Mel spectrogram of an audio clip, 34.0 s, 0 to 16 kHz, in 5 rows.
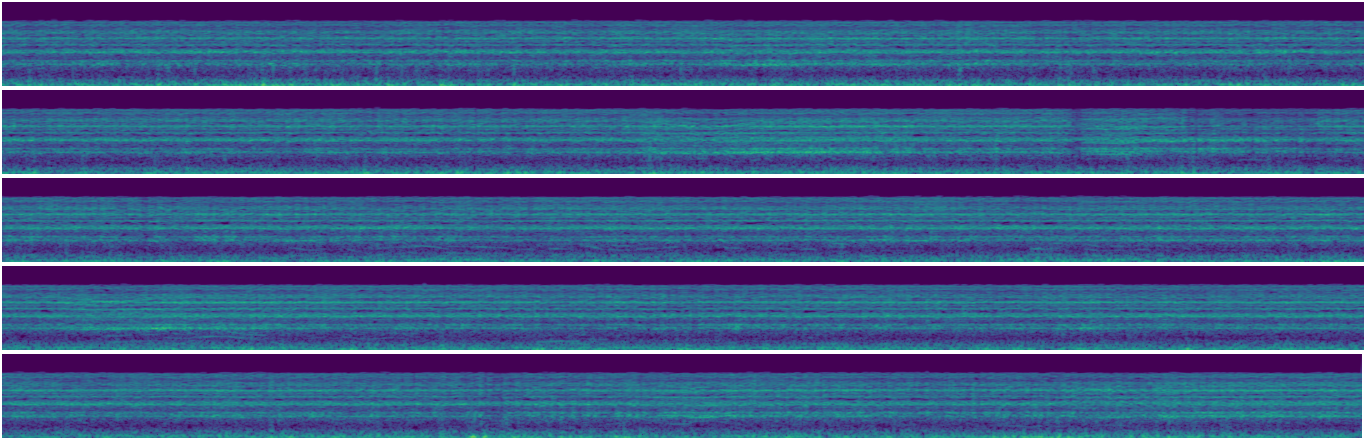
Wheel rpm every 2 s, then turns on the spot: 230, 230, 230, 230, 230, 220, 230, 230, 230, 230, 230, 230, 230, 230, 230, 230, 230.
none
